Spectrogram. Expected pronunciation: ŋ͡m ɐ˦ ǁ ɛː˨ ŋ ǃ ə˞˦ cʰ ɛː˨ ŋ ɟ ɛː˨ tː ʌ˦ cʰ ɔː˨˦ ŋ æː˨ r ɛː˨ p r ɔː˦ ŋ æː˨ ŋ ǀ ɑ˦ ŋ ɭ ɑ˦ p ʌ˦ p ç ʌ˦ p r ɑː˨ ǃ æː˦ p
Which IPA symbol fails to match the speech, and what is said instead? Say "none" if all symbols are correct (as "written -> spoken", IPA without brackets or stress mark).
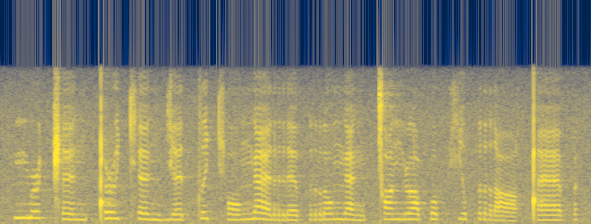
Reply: ɐ˦ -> ə˞˦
